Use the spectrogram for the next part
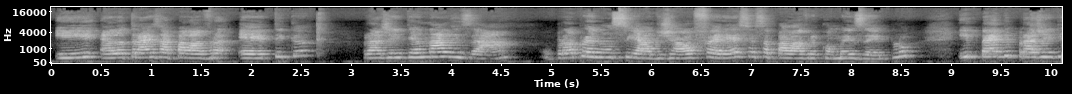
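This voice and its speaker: A woman's voice: high-pitched, a bit bright, distant mic. A woman teacher working through grammar exercises, patiently asking and answering her own questions. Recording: echoey room, voice set back from the mic.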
